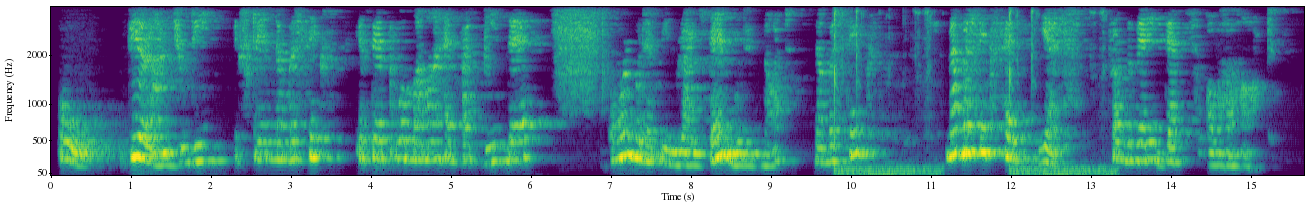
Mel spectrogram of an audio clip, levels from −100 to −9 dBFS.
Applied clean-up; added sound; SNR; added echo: classical method WPE with log-MMSE.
